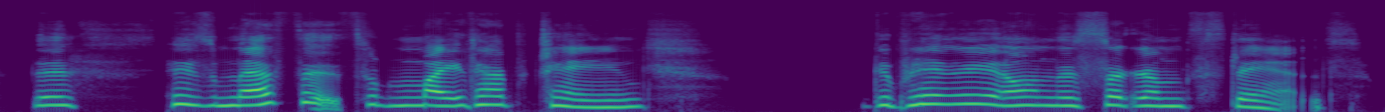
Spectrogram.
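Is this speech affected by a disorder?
Yes: hemiplegic cerebral palsy.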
